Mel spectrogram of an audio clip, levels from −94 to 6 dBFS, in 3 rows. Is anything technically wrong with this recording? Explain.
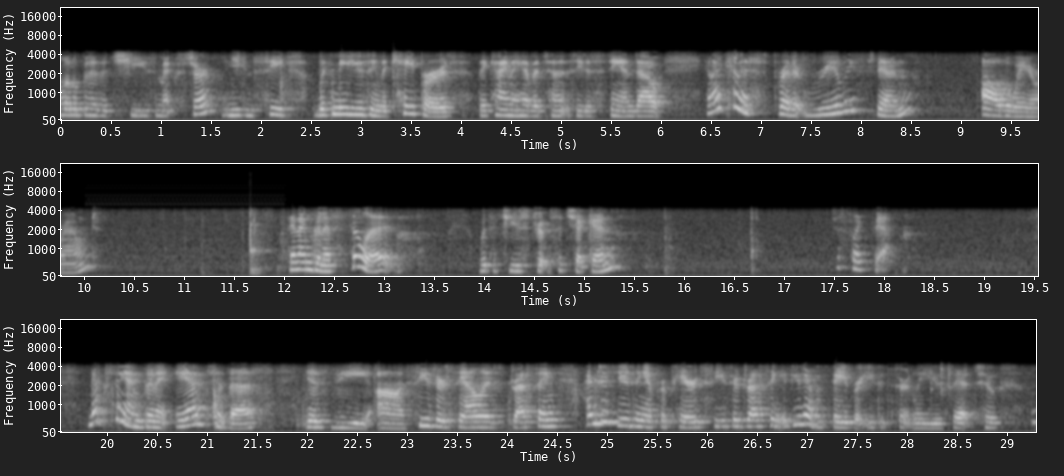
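Yes. From 10.02 to 12.02 s there is timecode bleed. Linear timecode from an adjacent track or cable has coupled into the audio path. The code is a square wave that flips between two frequencies, around 1 kHz and 2 kHz, with a rhythm consistent with 25-frame code. It sits very low, roughly 45 dB under the programme, and comes through as a faint, steady chirping warble behind the sound for those two seconds.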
